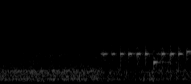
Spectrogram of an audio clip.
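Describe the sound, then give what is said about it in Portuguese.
A phone rings with a quick run of short, high, evenly spaced beeps that starts midway through and continues to the end over a low background hum. “Quem tá me ligando?”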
